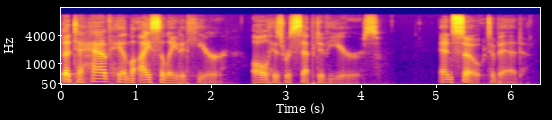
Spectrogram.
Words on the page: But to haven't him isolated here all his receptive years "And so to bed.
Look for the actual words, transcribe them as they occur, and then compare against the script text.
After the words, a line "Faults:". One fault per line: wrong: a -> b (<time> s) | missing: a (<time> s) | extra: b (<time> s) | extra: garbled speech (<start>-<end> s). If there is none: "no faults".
But to have him isolated here all his receptive years "And so to bed.
Faults:
wrong: haven't -> have (0.3 s)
